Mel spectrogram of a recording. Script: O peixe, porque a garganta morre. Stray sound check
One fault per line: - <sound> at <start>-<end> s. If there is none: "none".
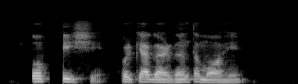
- dropout at 0.5-0.6 s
